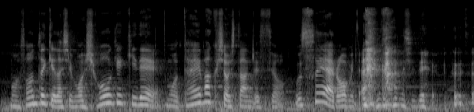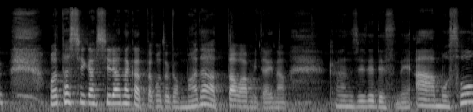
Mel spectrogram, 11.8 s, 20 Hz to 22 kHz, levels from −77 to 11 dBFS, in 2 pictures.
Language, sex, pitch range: Japanese, female, 165-245 Hz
